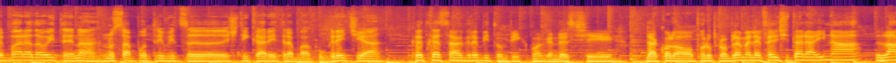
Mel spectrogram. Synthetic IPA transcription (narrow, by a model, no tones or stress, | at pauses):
ebaɾead̪aujt̪e̞nanusapo̞t̪ɾivit̪səʃt̪ikaɾejet̪ɾeabakuɡɾe̞t͡ʃiakɾe̞d̪̚kəsaɡɾəbit̪umpikməɡɨnd̪e̞skʃi | d̪eako̞lo̞awapəɾut̪̚pɾo̞ble̞me̞le̞felit͡ʃit̪əɾealinala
